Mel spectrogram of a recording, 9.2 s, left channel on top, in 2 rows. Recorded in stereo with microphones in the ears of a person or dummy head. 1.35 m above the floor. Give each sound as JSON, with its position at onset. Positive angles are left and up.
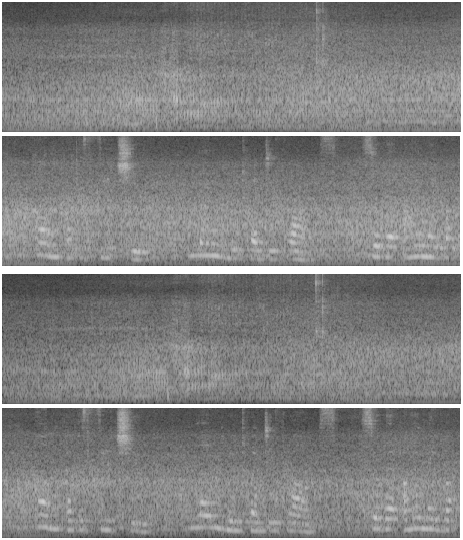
{"t": 3.1, "sound": "a finger snap", "side_deg": -90, "distance_m": 1.7}
{"t": 4.9, "sound": "a woman speaking", "side_deg": -75, "distance_m": 4.5}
